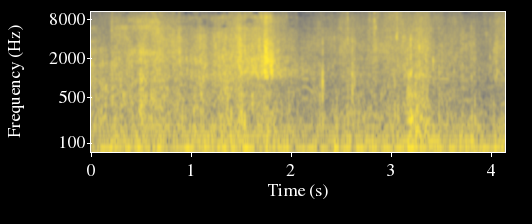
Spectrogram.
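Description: Rustling and creaking of a leather motorcycle race suit as it is lifted and bundled up by hand, in irregular scuffs. A steady low wind rumble is on the body-worn microphone underneath.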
